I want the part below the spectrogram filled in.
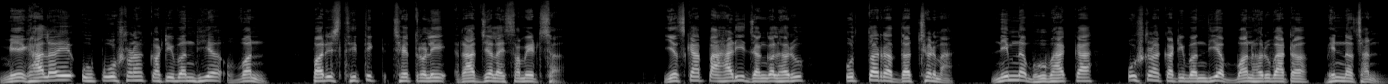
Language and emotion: Nepali, neutral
